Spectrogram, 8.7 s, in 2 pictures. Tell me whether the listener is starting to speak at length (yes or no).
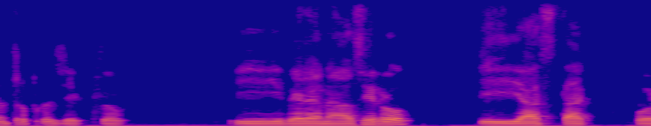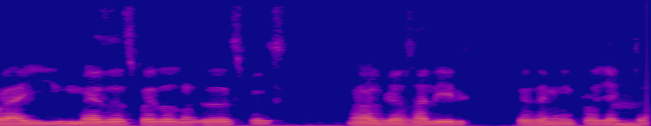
no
